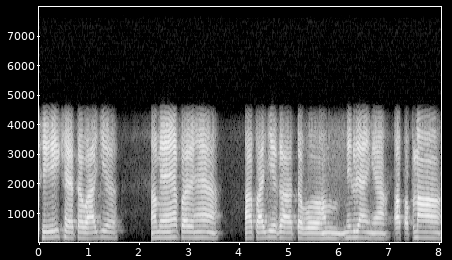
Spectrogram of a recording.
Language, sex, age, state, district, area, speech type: Hindi, female, 45-60, Bihar, Begusarai, urban, conversation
